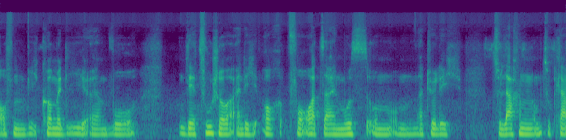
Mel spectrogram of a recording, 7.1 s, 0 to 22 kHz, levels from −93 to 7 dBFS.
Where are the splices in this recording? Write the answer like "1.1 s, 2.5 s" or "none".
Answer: none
